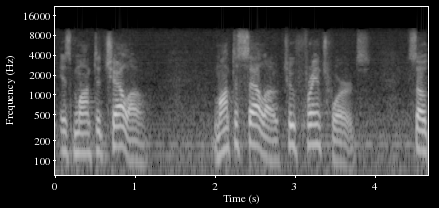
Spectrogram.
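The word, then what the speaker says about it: Monticello: A lot of people call name call the name Monttoello. Actually the correct pronunciation is Montichello.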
